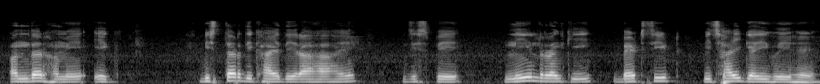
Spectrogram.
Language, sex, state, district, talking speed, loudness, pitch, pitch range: Hindi, male, West Bengal, Alipurduar, 125 wpm, -17 LUFS, 130 Hz, 125-140 Hz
